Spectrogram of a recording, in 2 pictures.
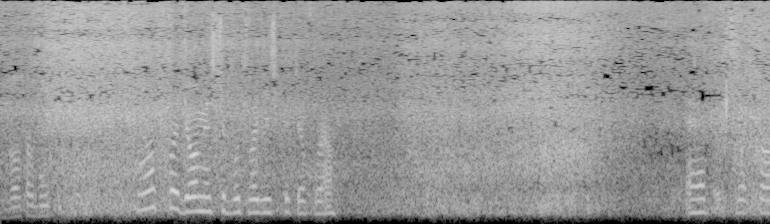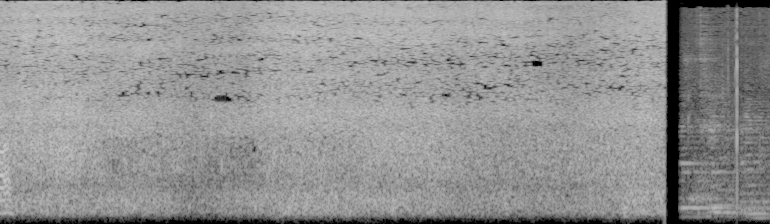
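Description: Waves wash onto a shore.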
